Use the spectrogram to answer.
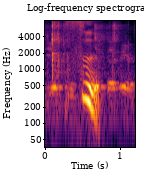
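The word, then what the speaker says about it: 四: Chinese is pronounced as soup and which is quite similar to the word to die right just note that the number 4 is a fourth tone falling and the word to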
